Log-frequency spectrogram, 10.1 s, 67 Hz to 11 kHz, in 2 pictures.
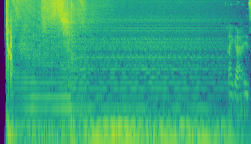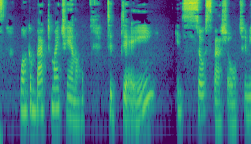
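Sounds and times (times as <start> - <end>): cinematic hit: 0.1 - 5.0
deep throbbing bass: 0.1 - 5.0.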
